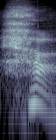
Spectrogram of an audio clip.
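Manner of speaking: হা squeezed from mid-throat; throaty ha. Shown as a demonstration. Teacher shows the letter, হা pressed from mid-throat. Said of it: "কণ্ঠনালীর মাঝখানে চাপ দিয়ে".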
